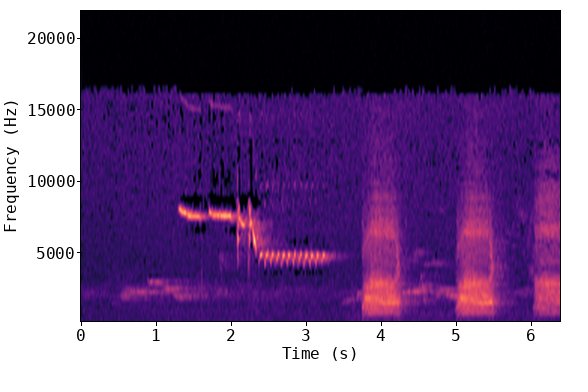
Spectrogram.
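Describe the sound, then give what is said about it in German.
Three loud, harsh caws, evenly spaced, from a group of about a dozen crows gathered on a field north of Munich, pecking into the damp, dark brown soil. Softer chirps and a thin trilling call from other birds in the background come before the caws. “Eine Gruppe Krähen versammelt sich auf einem Feld im Norden von München.”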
